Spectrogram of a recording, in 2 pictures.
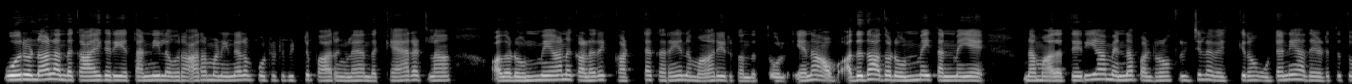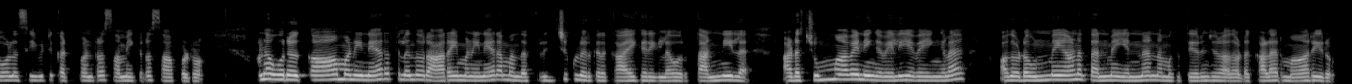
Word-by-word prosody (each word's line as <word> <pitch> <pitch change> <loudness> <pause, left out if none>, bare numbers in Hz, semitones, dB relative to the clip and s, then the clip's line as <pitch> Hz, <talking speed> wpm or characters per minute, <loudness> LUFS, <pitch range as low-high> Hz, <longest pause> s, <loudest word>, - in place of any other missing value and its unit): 1 225 +1 +9
நாள் 235 +1 +5
அந்த 200 -1 +2
காய்கறிய 195 0 +3
தண்ணில 195 +1 +3
ஒரு 185 - -2
1/2 200 +1 -1
மணி 190 -1 0
நேரம் 210 0 -1
போட்டுட்டு 195 0 -6
விட்டு 195 +3 -5
பாருங்களேன், 180 0 -1
அந்த 170 -1 -3
கேரட்லாம் 190 0 -1 0.5
அதோட 180 0 +2
உண்மையான 205 +3 +2
கலரே, 185 +2 +1 0.2
கட்ட 180 +4 -5
கரேன்னு 195 +2 0
மாறிருக்கும் 185 -1 -1
அந்த 160 - -4
தோலு, 165 -1 -2 0.2
ஏன்னா, 210 +5 +1
அவ் - - -6
அதுதான் 225 +4 +5
அதோட 205 -2 +2
உண்மை 210 +2 +3
தன்மையே! 185 0 +2 0.5
நம்ம 185 0 +1
அத - - +2 0.2
தெரியாம 225 +3 +1
என்ன 205 +1 +3
பண்றோம், 185 0 -2
ஃப்ரிட்ஜில 195 +4 -4
வைக்கிறோம். 190 +3 -3
உடனே 200 +5 0
அத 195 - -4
எடுத்து 185 +2 -8
தோல 190 0 -1
சீவிட்டு, 190 +1 -5
கட் 180 0 -6
பண்றோம், 200 +3 -4
சமைக்கிறோம், 180 +2 -4
சாப்பிடுறோம். 165 -1 -5 0.5
ஆனா 245 +3 +3
ஒரு 220 -1 +5 0.2
1/4 210 0 +3 0.2
மணி 225 -2 +3
நேரத்திலேருந்து 220 -1 0
ஒரு 195 - +1
1/2 195 +3 +1
மணி 185 -1 0
நேரம் 215 +1 -1
அந்த 175 -2 0
ஃப்ரிட்ஜுக்குள்ள 190 +5 -4
இருக்கிற 180 -1 -4
காய்கறிகள 175 -1 -2
ஒரு 165 - -6
தண்ணில 180 +2 +2 0.5
அட 185 0 +2
சும்மாவே 230 +3 +2
நீங்க 200 -2 +4
வெளிய 195 +3 +2
வையுங்களேன்! 185 +6 0 0.4
அதோட 190 0 +1
உண்மையான 215 +3 +2
தன்மை 190 +1 +1
என்னான்னு 195 +2 0
நமக்கு 170 -2 -5
தெரிஞ்சிரும். 175 0 -2
அதோட 165 0 -4
கலர் 180 +1 -1
மாறிரும். 175 -1 -1
190 Hz, 160 wpm, -23 LUFS, 180-205 Hz, 0.5 s, 1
